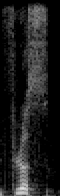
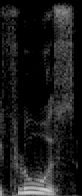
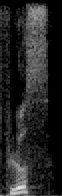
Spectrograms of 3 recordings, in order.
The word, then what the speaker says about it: Fluss: Because in front of a double S, the vowel is always pronounced short, as in Fluss or Kuss, for example.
